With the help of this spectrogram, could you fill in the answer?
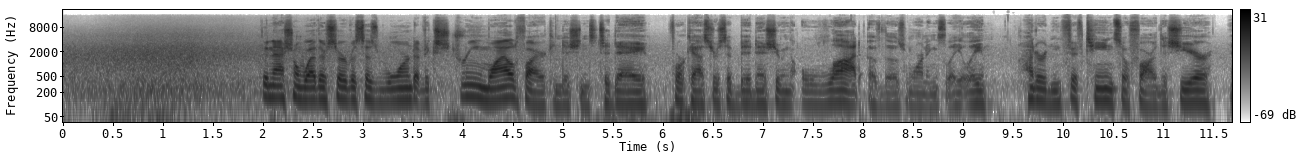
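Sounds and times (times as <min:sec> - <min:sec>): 
strong wind blowing outdoors: 0:00.0 - 0:08.6
speech: 0:02.0 - 0:11.6.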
